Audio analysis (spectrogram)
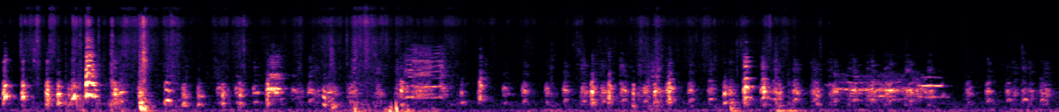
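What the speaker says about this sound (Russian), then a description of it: "Ну и третьего петуха я отпущу сюда." A young rooster, about six and a half months old, clucks among hens in an enclosure, a string of close, uneven clucks and calls over quiet farmyard background.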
